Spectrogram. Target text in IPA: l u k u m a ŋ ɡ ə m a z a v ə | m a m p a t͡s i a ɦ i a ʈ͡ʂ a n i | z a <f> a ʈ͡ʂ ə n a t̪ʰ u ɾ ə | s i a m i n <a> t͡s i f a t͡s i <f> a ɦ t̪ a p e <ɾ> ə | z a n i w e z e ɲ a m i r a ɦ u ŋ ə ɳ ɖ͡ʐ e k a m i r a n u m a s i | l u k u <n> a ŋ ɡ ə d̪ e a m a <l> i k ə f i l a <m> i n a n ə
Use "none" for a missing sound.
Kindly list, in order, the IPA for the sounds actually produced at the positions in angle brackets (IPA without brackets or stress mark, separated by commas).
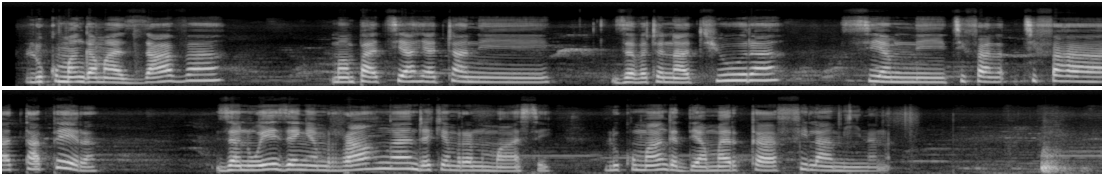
v, i, f, ɾ, m, ɾ, m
